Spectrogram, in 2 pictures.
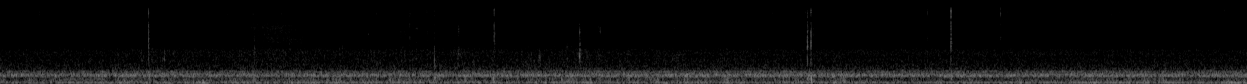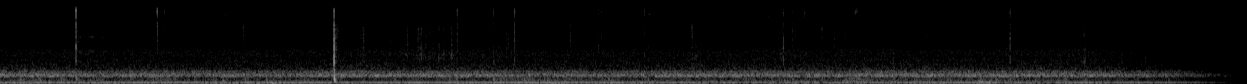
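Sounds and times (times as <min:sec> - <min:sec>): campfire crackling and popping: 0:00.0 - 0:24.6.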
